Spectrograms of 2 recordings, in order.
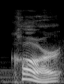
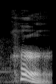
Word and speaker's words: Kerr: name was pronounced as car and not kerr and that's when mgm built her ass car rhymes with star it was around this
